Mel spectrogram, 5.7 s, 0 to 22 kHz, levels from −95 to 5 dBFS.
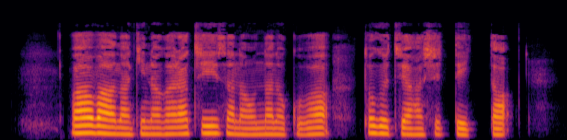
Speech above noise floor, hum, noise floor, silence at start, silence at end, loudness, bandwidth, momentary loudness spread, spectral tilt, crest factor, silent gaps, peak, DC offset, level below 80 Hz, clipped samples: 34 dB; none; -54 dBFS; 0.7 s; 0.6 s; -21 LUFS; 11.5 kHz; 10 LU; -5 dB/octave; 20 dB; 4.49-4.53 s, 4.79-4.83 s; -2 dBFS; under 0.1%; -70 dBFS; under 0.1%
